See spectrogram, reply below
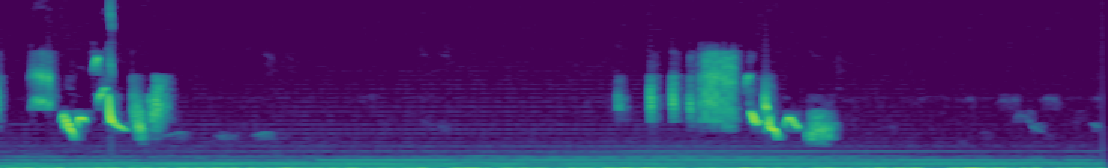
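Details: Whinchat song in short separated phrases: scratchy twitters and thin whistled squeaks, one burst early and another after a pause of about three seconds, over a steady low humming drone.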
